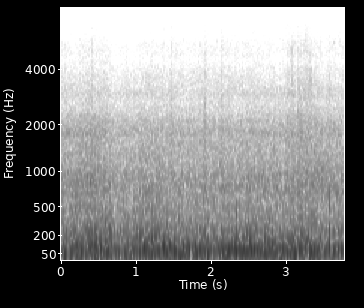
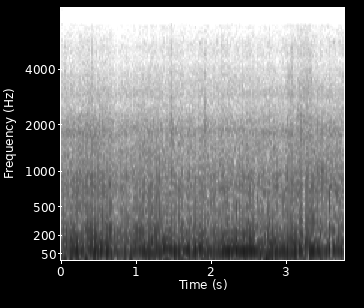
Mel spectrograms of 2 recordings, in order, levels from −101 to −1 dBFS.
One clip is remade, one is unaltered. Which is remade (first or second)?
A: second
